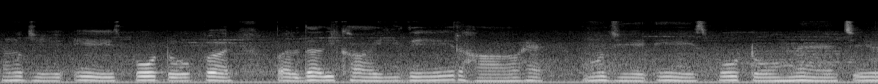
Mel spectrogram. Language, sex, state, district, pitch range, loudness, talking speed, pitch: Hindi, female, Madhya Pradesh, Umaria, 160-185 Hz, -17 LUFS, 95 wpm, 165 Hz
